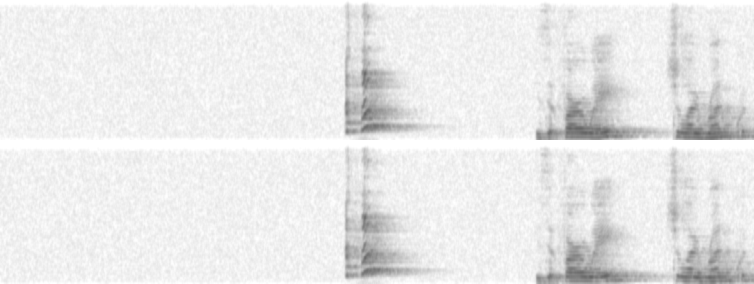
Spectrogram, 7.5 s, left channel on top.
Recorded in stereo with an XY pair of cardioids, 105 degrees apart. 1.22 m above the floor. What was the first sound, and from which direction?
A giggle, 15° left.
